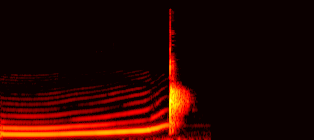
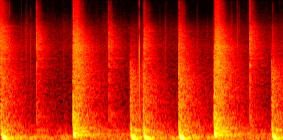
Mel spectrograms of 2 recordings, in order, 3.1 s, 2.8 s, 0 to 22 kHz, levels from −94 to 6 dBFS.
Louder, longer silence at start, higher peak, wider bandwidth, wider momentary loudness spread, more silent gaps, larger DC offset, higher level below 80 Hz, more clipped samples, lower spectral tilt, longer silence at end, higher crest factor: second, -28 LUFS vs -19 LUFS; about the same, 0 s vs 0 s; second, -6 dBFS vs 0 dBFS; second, 15.5 kHz vs over 20 kHz; about the same, 15 LU vs 16 LU; neither; neither; second, -76 dBFS vs -24 dBFS; neither; about the same, -5.5 dB/octave vs -5.5 dB/octave; first, 1.25 s vs 0 s; first, 26 dB vs 18 dB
